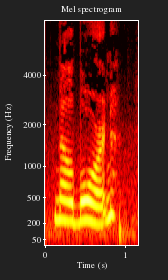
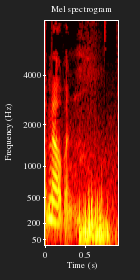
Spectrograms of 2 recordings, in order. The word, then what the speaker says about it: Melbourne: Not Melbourne, as we have constantly been hearing, to a shudder down my spine, but Melbourne. Alright, it's Melbourne, guys. You can't pronounce it, okay? You gotta pronounce it as if there are no vowels in this word whatsoever, and you're just trying to smush the whole thing into one syllable, okay?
